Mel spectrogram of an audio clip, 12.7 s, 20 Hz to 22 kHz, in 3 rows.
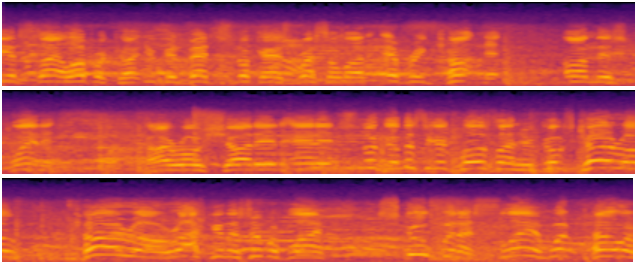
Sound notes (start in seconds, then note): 6.7 crowd cheering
